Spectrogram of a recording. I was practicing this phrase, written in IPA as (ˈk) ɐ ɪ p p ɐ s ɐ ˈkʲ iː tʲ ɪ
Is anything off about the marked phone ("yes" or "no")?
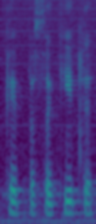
no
